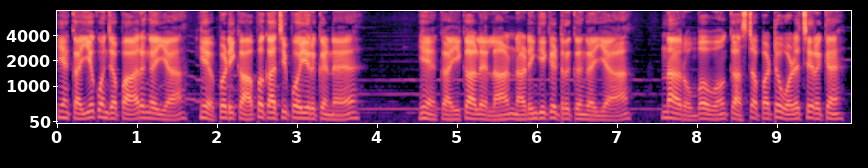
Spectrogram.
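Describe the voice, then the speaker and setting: A man voicing a poor, weary and honest young laborer in an animated story, with a pleading, earnest way of talking. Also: mid-range voice, normal speed, faint music behind, close to an everyday voice. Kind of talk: storybook voice acting.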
